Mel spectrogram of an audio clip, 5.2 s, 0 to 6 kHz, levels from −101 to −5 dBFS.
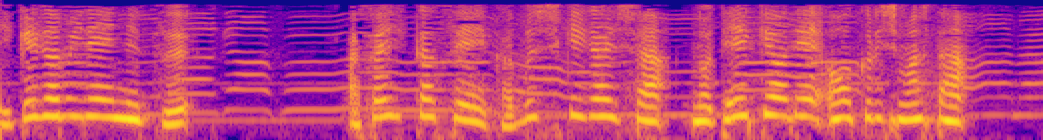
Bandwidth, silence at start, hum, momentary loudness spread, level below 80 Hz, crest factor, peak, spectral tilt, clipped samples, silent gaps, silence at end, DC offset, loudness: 5.8 kHz; 0 s; none; 13 LU; -48 dBFS; 14 dB; -4 dBFS; -6.5 dB/octave; under 0.1%; none; 0 s; under 0.1%; -18 LUFS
